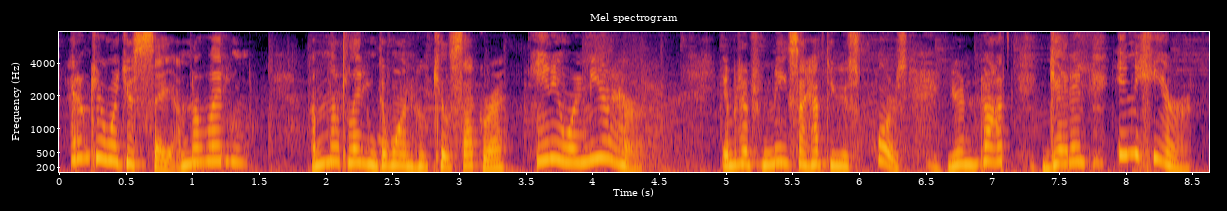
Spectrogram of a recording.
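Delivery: put-on high, accusing young girl, rising to a yell; shrill teen girl accusing everyone; high Hina voice. Hina defiant.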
